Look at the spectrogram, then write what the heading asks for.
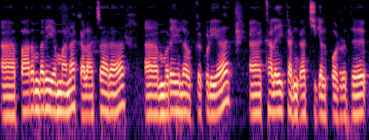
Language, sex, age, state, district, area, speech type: Tamil, male, 30-45, Tamil Nadu, Salem, urban, spontaneous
